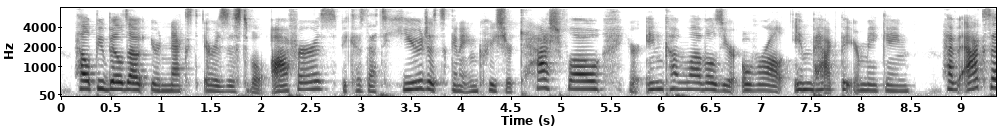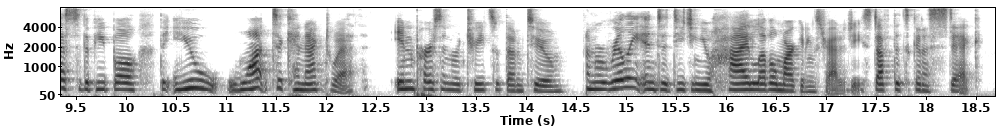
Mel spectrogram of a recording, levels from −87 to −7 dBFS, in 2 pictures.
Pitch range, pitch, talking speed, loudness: 195-245 Hz, 220 Hz, 185 wpm, -26 LUFS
